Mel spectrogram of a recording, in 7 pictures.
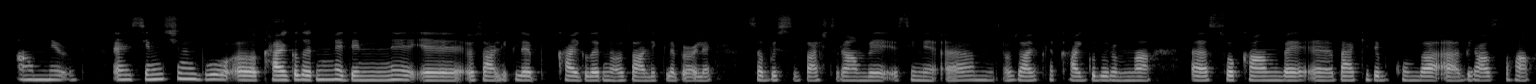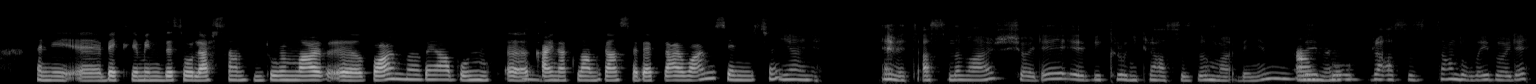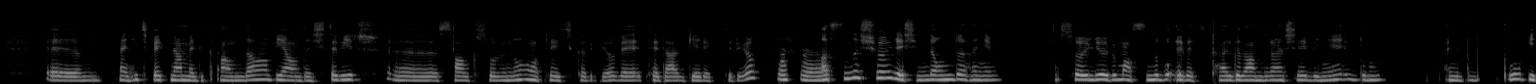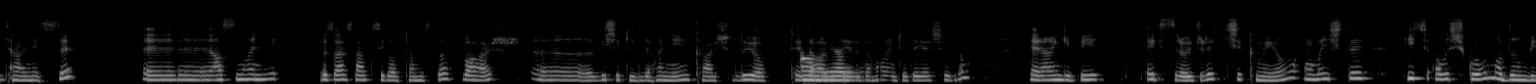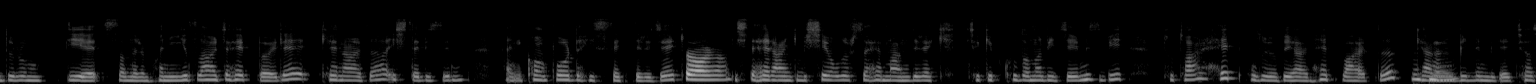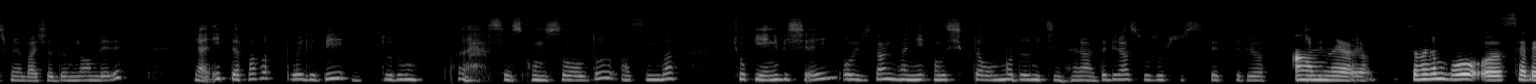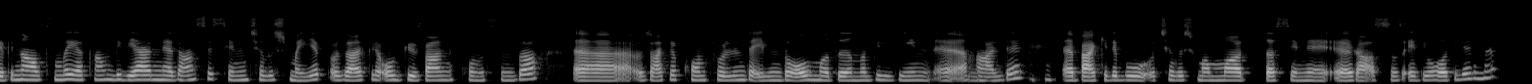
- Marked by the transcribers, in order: other background noise; tapping; "direkt" said as "direk"; giggle; other noise; giggle
- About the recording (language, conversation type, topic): Turkish, advice, Gelecek için para biriktirmeye nereden başlamalıyım?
